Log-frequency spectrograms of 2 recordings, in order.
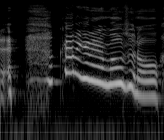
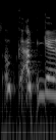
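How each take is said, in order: First: Real tears rising, voice cracking high; tearful, voice breaking. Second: Said in the usual way. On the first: Real, not acted. Vlogger choking up over a male victim, voice breaking. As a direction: let the voice crack as the tears come.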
